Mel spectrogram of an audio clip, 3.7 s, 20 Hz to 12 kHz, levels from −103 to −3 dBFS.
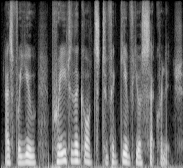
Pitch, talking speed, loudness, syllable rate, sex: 145 Hz, 180 wpm, -18 LUFS, 5.0 syllables/s, male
